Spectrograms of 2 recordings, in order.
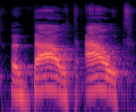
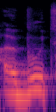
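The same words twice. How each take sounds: First: ABOUT and OUT with a loud gliding a-oo; diphthong OU. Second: ABOUT said as "a-boot", one vowel; wrong monophthong. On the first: Teacher correcting learners on about, clear diphthong. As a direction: open wide on OUT, then glide to oo. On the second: Teacher showing learners the mistake, a-boot. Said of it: "Et c'est pas about". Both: Shown as a demonstration.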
